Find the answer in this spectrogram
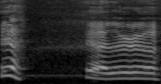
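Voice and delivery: very high-pitched words spoken through a yawn. Discussing an episode with another speaker, yawning while talking. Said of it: "sorry, I'm yawning".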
